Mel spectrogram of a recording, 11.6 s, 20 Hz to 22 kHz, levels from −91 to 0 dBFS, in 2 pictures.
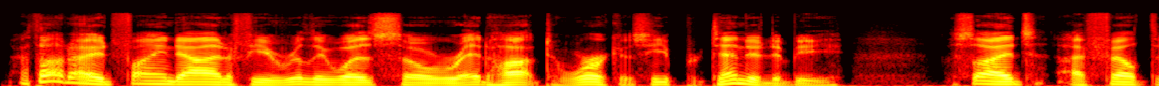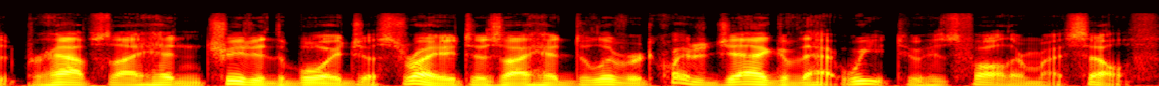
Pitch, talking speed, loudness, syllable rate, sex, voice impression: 110 Hz, 235 wpm, -20 LUFS, 5.4 syllables/s, male, masculine, slightly middle-aged, slightly thick, cool, sincere, slightly elegant, slightly kind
